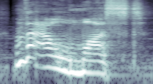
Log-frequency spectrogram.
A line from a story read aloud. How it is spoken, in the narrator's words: he yelled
